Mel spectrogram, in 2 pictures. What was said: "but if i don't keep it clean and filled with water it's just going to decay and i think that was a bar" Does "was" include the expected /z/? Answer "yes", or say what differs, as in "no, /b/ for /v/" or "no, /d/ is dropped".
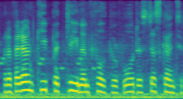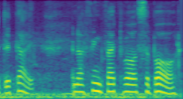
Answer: no, /s/ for /z/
